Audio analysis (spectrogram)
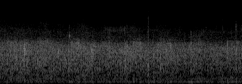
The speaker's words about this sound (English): I love you all. Thank you for the time. Yeah, you may clap.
